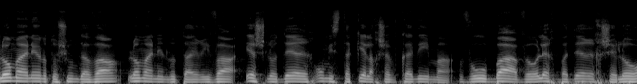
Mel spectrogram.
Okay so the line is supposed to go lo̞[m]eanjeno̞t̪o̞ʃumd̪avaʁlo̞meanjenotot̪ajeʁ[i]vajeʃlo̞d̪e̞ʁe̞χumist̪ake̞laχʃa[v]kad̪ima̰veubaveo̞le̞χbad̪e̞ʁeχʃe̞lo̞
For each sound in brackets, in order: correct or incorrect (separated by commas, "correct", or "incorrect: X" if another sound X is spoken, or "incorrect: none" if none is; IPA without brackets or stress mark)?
correct, correct, correct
